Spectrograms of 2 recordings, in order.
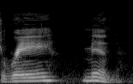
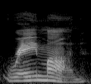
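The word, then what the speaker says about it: Ramin: name is spell is pronounced Ray Min just like it looks it's not Raymond he's not Jamaican and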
